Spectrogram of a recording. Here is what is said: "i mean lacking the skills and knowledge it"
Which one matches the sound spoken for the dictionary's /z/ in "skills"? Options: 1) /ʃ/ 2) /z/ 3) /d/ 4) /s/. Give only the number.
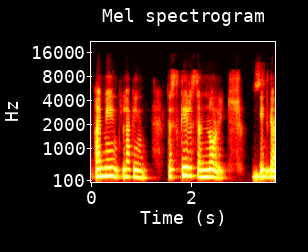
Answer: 4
